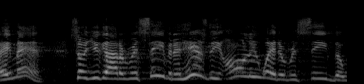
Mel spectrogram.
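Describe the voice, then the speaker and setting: A man speaks at a moderate pace in a raised, projected voice with a bright, sharp, animated tone. His pitch swings very widely. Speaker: pastor. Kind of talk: sermon, preacher in full flow with call-and-response. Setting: church with congregation. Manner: animated, rhythmic, exhorting the congregation with punchlines.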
